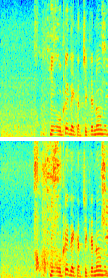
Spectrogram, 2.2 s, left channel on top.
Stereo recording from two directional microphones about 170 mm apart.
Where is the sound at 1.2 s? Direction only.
Centre (ahead or behind).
